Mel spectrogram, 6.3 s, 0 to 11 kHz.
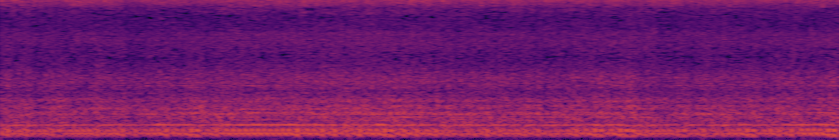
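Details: Briggs & Stratton 4.75hp mower engine, possibly Craftsman, previously wouldn't run and reportedly died 10 minutes after earlier fix, now run-tested; steady even drone, no surging, misses or dying out; normal running.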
